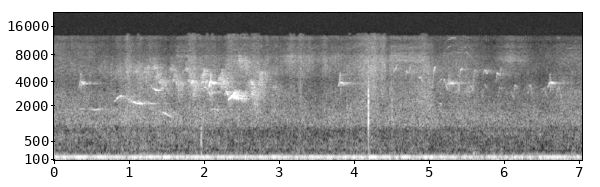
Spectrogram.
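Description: Small birds chirping and calling in short whistled notes, most of them in the first half, over a steady low hum.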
